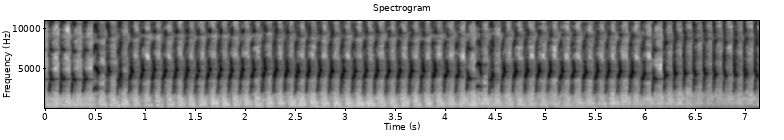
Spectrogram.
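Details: Lovebird song for training other birds: loud, steady stream of sharp high chirps repeated about three times a second, briefly pausing twice, with little background noise.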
